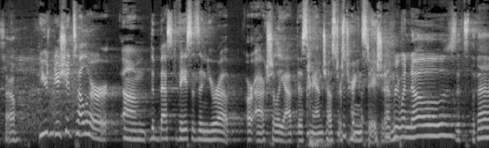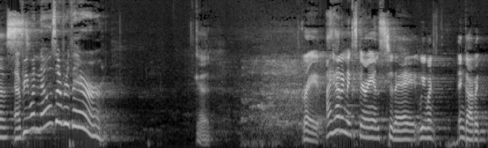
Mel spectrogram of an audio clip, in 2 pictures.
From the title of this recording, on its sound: Live at the O2 Academy in Glasgow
